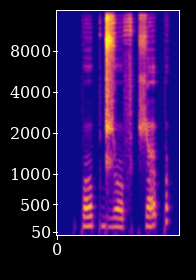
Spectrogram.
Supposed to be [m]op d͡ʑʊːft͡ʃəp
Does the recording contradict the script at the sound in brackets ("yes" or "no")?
yes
